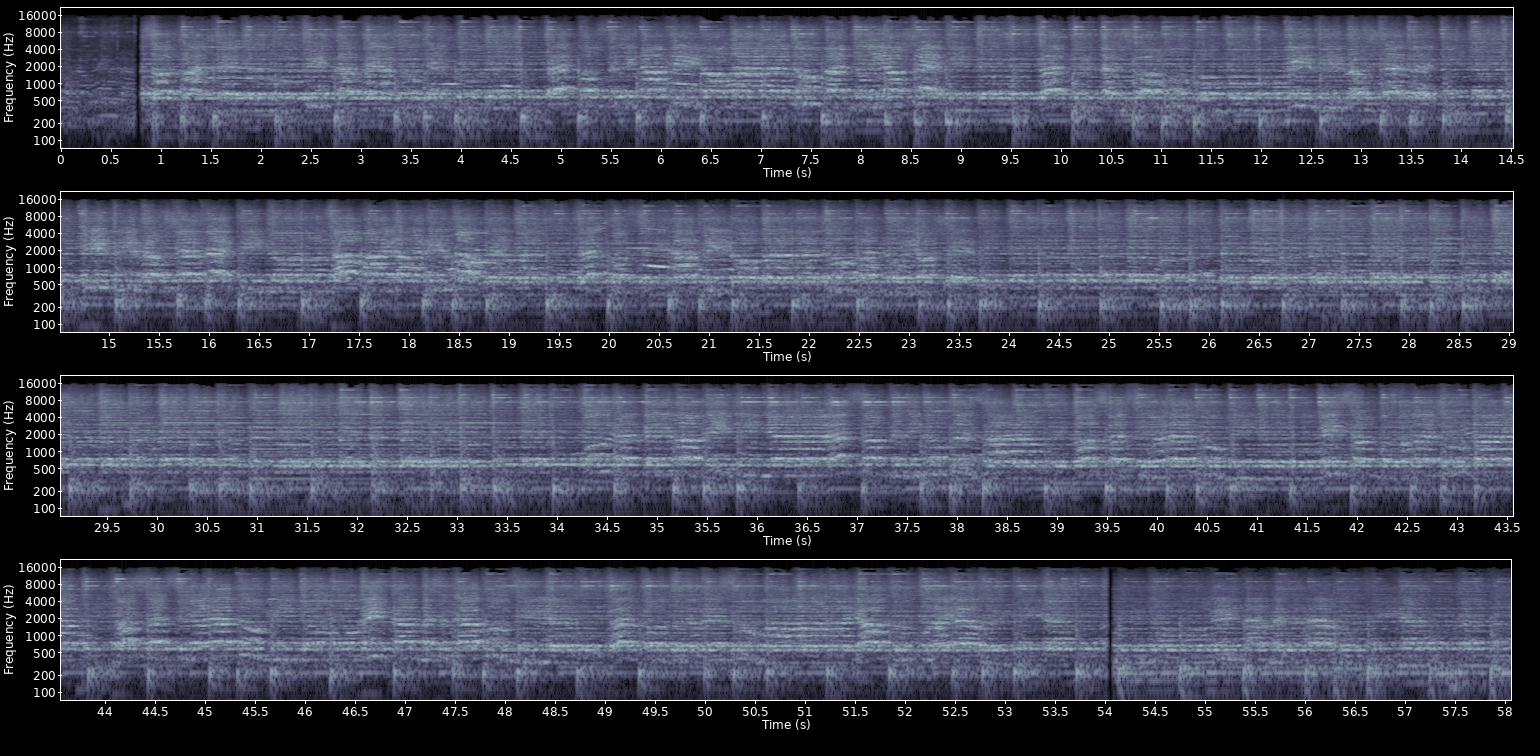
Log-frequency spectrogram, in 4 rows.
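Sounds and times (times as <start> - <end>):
strummed small guitars: 0.8 - 58.0
women and children singing: 0.8 - 58.0.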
